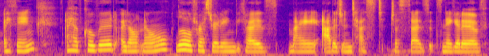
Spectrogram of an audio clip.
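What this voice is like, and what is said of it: Slightly raspy, sore-throated voice. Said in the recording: “My throat sounds a little raspy because I have a sore throat.”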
